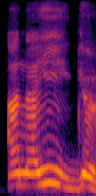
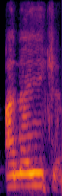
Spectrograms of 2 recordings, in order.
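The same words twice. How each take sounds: First: Anaïg with a voiced final G, said high and loud; wrong final g. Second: Anaïk ending in a hard K sound; correct final k. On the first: Teacher showing the wrong way: Anaïg ending in a voiced G. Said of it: "parce que c'est écrit avec un G". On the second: Teacher giving the right Breton way: Anaïk with a final K. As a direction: harden the end of Anaïk into a K. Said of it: "on doit dire Anaïk". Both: Shown as a demonstration.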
